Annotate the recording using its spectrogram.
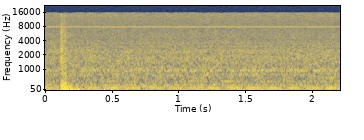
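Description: Steady low room hum, with one short low thump just after the start.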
